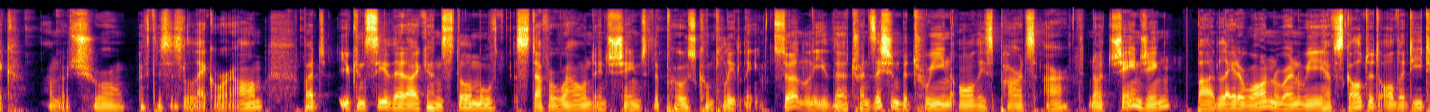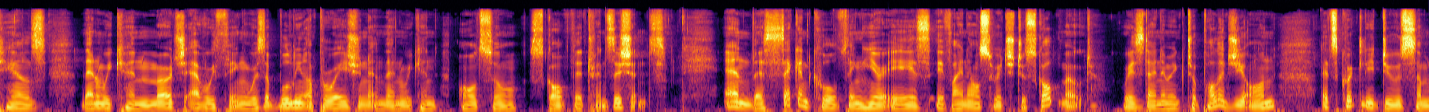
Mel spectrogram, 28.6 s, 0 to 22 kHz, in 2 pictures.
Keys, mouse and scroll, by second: 0.5 right click, 1.5 r, 1.7 r, 3.1 middle click, 3.9 g, 5.1 middle click, 6.2 g, 6.7 r, 7.7 shift+middle click, 14.4 middle click, 15.0-16.3 scroll up 1, 16.3 middle click, 20.0 middle click, 23.7 Tab, 24.8 shift+middle click, 25.4-27.2 scroll up 1, 27.2 x, 27.6 f, 28.2 f.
